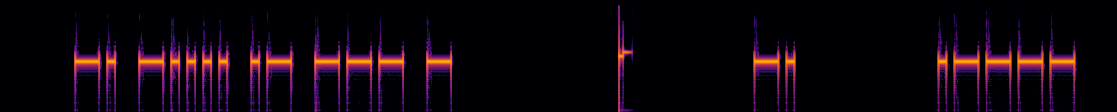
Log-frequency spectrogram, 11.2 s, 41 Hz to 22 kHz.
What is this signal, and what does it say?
Morse code, heard as a keyed tone, about 15 wpm, spaced as for 11 wpm, 700 Hz. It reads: N6AOT N1
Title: USA Call Signs - 5 Characters - 6x Character Spacing - 15wpm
